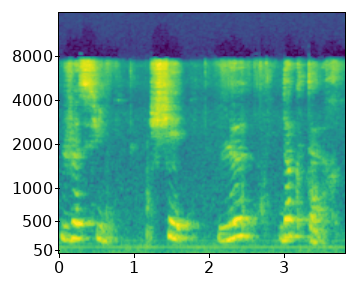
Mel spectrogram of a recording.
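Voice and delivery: dictating. Shown as a demonstration. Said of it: "C'est parti".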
